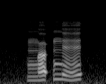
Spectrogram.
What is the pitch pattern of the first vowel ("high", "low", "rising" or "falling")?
rising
